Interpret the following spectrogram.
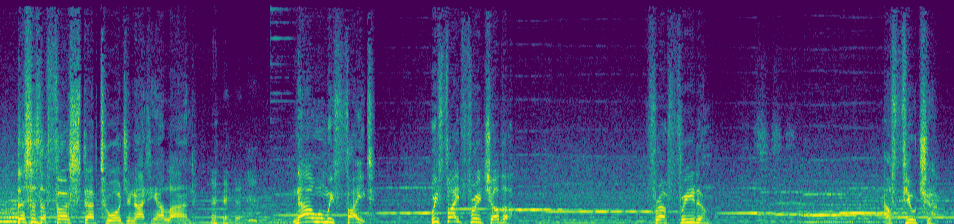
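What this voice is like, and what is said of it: Weak Irish accent. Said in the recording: “Like, it's Ireland. ... That's a pretty weak accent.”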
